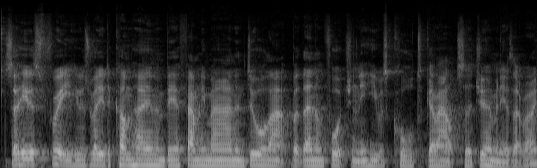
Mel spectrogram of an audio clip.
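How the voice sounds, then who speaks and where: Very fast, flat monotone speech in an English accent with hardly any pauses. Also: man, medium pitch for a man. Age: 40s. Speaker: podcast host. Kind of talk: casual chat.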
